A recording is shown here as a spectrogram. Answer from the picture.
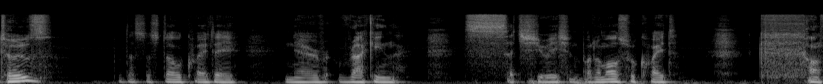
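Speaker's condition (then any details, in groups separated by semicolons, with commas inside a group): Stammer; overt stammer since childhood, worsened through primary and especially secondary school, attended maguire programme; varies with situation, has coping tools, still nervous on air; visible physical blocking, words and sounds pushed out uncontrollably; prolonged sounds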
